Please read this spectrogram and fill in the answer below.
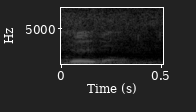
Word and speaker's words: Gruhl: David Gruhl at, am I pronouncing his last name right? Ganesh? Mm-hmm. Yeah? Oh, Graywall. Mm-hmm. Graywall.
